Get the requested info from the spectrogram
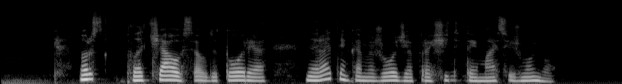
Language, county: Lithuanian, Utena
